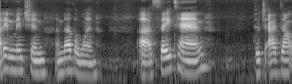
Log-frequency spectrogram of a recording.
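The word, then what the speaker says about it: seitan: I didn't mention another one, uh, Satan, which I don't like.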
